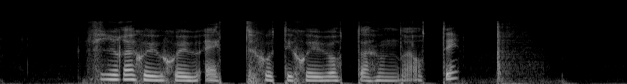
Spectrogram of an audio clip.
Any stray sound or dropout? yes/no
yes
